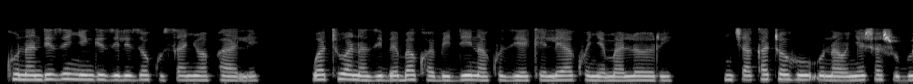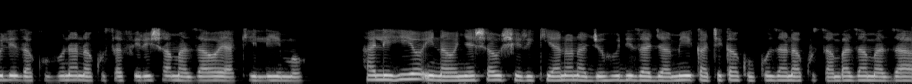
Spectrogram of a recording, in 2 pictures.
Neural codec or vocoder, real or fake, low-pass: none; real; 5.4 kHz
